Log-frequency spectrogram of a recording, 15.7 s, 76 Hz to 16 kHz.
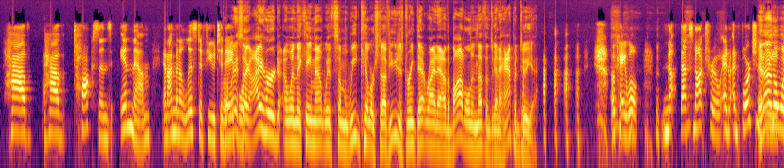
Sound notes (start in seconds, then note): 9.3 laughs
